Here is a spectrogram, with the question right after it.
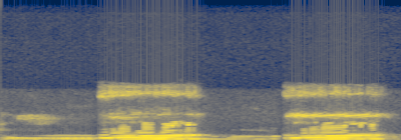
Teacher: ketika kita ucapkan u u Itu otomatis pangkal lidah sudah terangkat jangan Tengah lidahnya diangkat ya kalau tengah lidahnya diangkat nanti jadinya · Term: Wau almaddiyah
